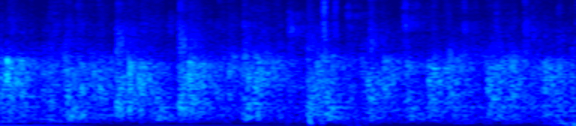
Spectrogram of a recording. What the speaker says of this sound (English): let's all give them a round of applause for what they have done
